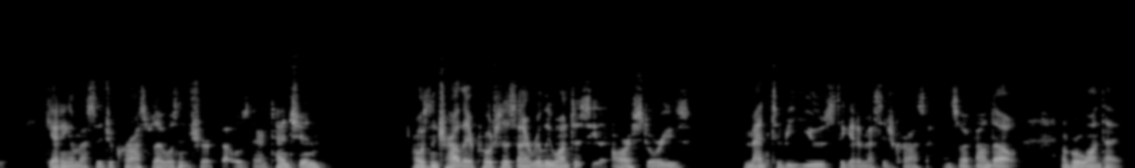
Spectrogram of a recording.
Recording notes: Sorry for the mic quality, better one on the way.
